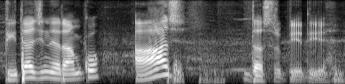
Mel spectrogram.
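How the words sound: The stress falls on आज. "यहाँ आज हो जाएगा।"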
